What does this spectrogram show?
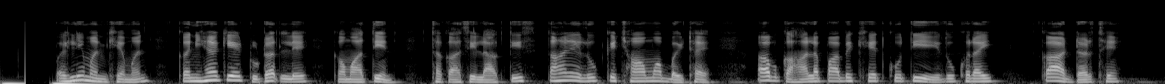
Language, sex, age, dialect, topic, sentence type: Chhattisgarhi, male, 18-24, Western/Budati/Khatahi, agriculture, statement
